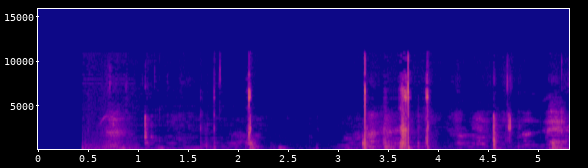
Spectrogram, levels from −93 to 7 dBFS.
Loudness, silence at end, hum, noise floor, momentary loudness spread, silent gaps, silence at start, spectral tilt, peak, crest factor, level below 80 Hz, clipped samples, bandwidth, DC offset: -44 LUFS; 0 s; none; -79 dBFS; 24 LU; none; 0.45 s; -0.5 dB/octave; -12 dBFS; 38 dB; -76 dBFS; under 0.1%; 11.5 kHz; under 0.1%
